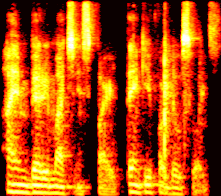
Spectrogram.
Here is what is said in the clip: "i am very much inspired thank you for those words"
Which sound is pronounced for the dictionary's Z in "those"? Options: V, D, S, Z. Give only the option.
S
